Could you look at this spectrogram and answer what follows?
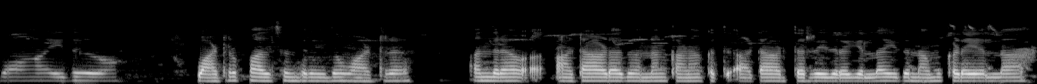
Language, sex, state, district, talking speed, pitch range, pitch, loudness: Kannada, female, Karnataka, Belgaum, 110 wpm, 165-170 Hz, 170 Hz, -18 LUFS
